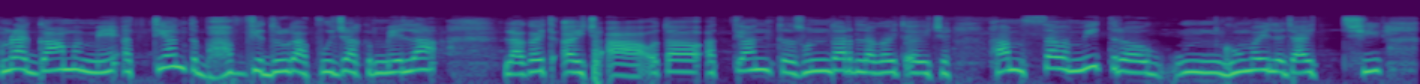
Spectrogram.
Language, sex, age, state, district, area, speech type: Maithili, female, 18-30, Bihar, Darbhanga, rural, spontaneous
